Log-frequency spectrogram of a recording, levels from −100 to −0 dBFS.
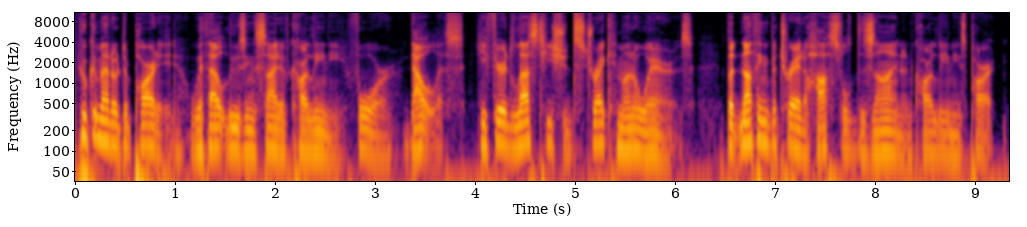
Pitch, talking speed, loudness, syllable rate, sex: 105 Hz, 165 wpm, -22 LUFS, 5.6 syllables/s, male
